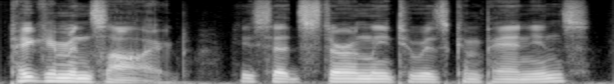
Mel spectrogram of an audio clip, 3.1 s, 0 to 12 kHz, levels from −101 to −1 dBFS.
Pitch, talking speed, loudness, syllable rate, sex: 105 Hz, 175 wpm, -17 LUFS, 5.4 syllables/s, male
